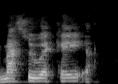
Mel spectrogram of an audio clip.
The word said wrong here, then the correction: Masuaku: What's his name? – Masuaku. – Masuaku.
